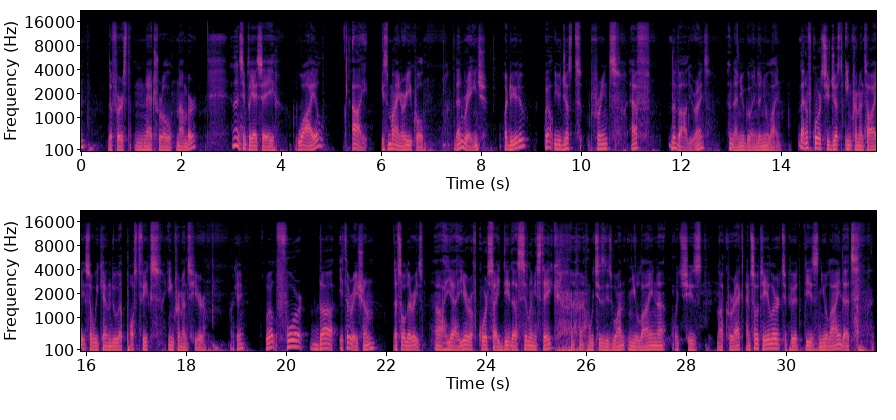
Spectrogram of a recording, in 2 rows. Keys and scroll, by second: 0.0-0.1 typing, 3.3 Down, 3.9-8.7 typing, 9.9-15.7 typing, 11.6 Left, 16.9-18.5 typing, 25.5-28.4 typing, 29.0 Escape, 29.8-31.0 typing.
